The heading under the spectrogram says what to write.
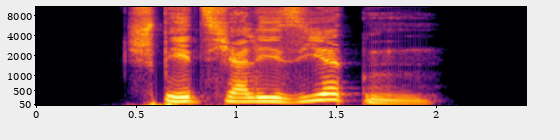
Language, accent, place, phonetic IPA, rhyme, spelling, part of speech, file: German, Germany, Berlin, [ˌʃpet͡si̯aliˈziːɐ̯tn̩], -iːɐ̯tn̩, spezialisierten, adjective / verb, De-spezialisierten.ogg
- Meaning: inflection of spezialisieren: 1. first/third-person plural preterite 2. first/third-person plural subjunctive II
